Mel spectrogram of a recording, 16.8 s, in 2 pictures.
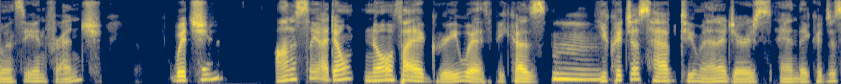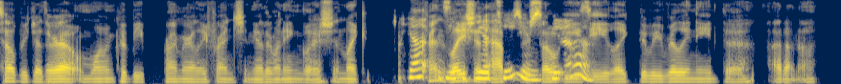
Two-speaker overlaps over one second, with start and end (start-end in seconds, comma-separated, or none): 12.7-14.3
